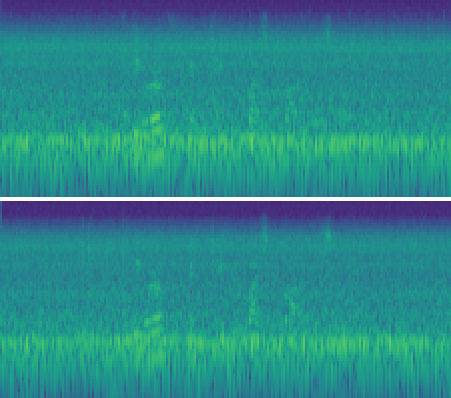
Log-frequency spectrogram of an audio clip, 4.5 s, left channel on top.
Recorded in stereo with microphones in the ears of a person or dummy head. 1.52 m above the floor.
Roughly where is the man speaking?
Centre.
